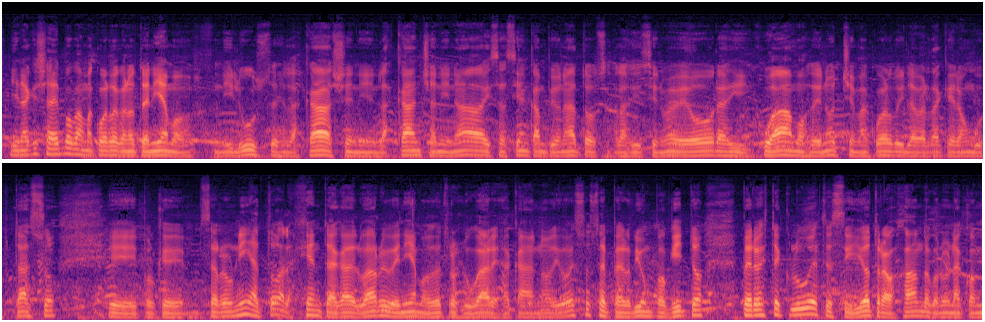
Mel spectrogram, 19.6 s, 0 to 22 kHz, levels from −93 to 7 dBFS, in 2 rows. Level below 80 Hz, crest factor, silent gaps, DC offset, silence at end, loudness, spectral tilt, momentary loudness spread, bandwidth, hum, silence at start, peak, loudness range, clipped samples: -44 dBFS; 18 dB; none; under 0.1%; 0 s; -19 LUFS; -6 dB/octave; 8 LU; 13.5 kHz; none; 0 s; 0 dBFS; 4 LU; under 0.1%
